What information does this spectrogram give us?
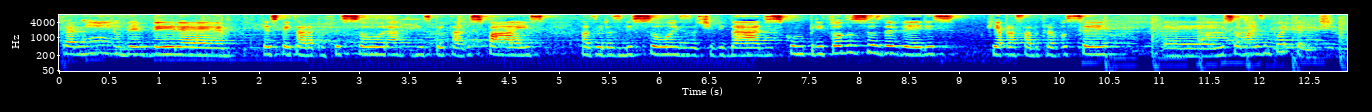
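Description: A woman's voice: mid-range voice, flat delivery, unhurried, reverberant, over music. A woman in her twenties who assists a school's coordinators, answering children's questions and listing points with small hesitations. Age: 20s. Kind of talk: school project interview.

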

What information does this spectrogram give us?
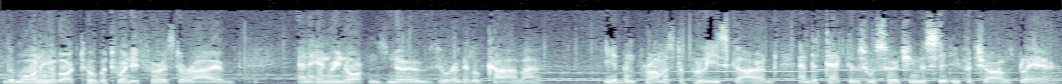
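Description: A man's voice: extremely low pitch, normal speed. A man playing the grave storyteller of a 1940s radio thriller, narrating from a script. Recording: muffled old 1940s radio recording. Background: loud dramatic music.

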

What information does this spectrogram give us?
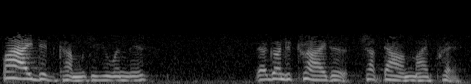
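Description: An actress playing a fiery, sharp-tongued frontier-bred woman newspaper publisher in an old-time radio drama. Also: medium pitch, moderate pace, breathy edge, natural voice. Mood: earnest, worried. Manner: sharp-tongued, indignant, defiant. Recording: muffled, lo-fi old radio recording.

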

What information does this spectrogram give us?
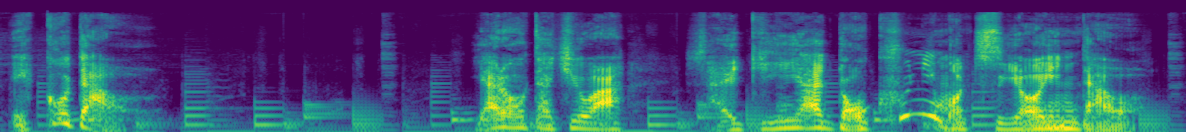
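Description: A man's voice: a little high, takes it slowly, vocal fry, sharp tone, faint music behind, exaggerated voice. A man voicing a cheerful, boastful cockroach who explains things with cutesy verbal tics in a comedic fan voice drama. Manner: cutesy verbal-tic sentence endings, explanatory. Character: boastful talking cockroach, male, cheerful know-it-all. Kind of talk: fan-made comedic voice drama, educational banter.

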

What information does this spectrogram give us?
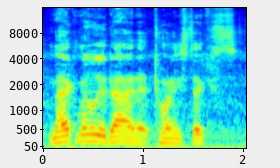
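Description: A man's voice: a little high, normal speed, over a noisy crowd. A young man co-hosting a podcast, talking in a rambling, earnest way with frequent restarts and laughs. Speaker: podcast co-host. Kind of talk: casual chat.

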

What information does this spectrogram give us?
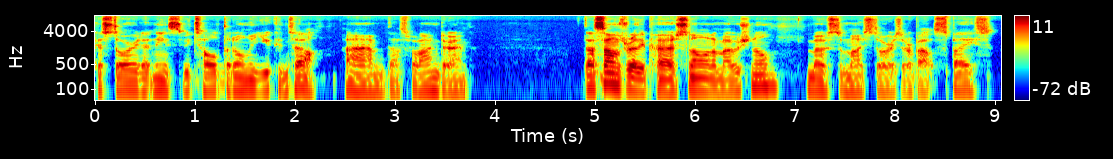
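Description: Man, deep low voice, unhurried, dry self-mocking delivery, podcast reading. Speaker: podcast host and author. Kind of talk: reading his own writing aloud.

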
